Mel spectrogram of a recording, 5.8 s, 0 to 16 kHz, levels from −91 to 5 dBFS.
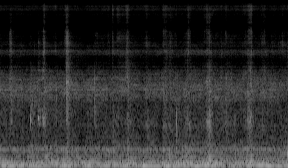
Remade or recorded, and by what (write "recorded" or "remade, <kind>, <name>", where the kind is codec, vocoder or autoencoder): remade, codec, SNAC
